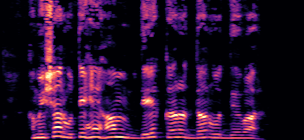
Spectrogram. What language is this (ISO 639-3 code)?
urd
